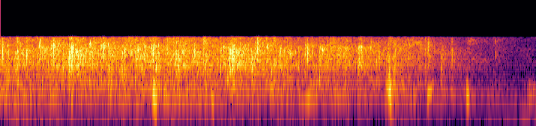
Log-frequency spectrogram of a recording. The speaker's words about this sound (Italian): Un applauso a tutti.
